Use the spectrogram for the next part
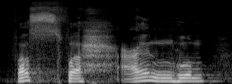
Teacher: dua huruf ini adalah huruf yang keluar dari tengah tenggorokan ya, huruf ha dan huruf ain. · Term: mutajanisain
